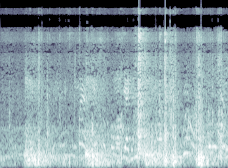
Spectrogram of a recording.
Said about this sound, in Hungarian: A helyszínen videó is készült az ablakokon kiugró emberekről, miközben a háttérben a lövések zaját is hallani.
